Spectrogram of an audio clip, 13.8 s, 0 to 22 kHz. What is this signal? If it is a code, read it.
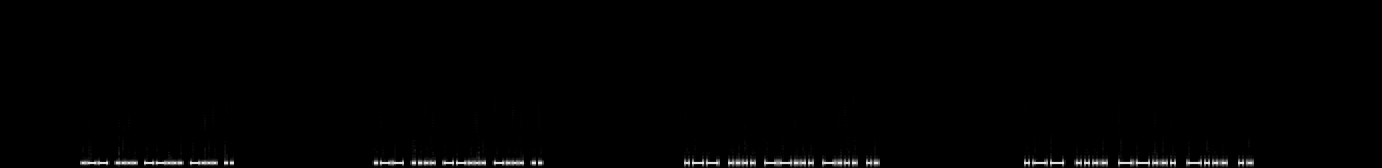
Morse code, heard as a keyed tone, about 37 wpm, 700 Hz. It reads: WH7BI WH7BI WH7BI WH7BI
